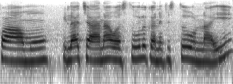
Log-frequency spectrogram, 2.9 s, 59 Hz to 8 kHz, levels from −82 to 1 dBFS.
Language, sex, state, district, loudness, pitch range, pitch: Telugu, female, Andhra Pradesh, Srikakulam, -13 LUFS, 230-255 Hz, 245 Hz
